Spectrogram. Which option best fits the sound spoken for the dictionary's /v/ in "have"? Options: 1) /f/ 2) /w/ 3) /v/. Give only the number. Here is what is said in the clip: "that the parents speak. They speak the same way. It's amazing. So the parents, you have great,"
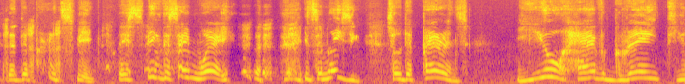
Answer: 3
